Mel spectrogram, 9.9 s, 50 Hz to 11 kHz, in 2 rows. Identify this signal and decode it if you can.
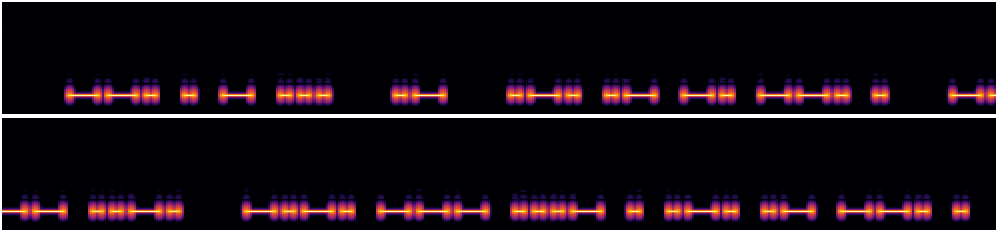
Morse code, heard as a keyed tone, about 25 wpm, 600 Hz. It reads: GETS A RANGE OF COVERAGE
